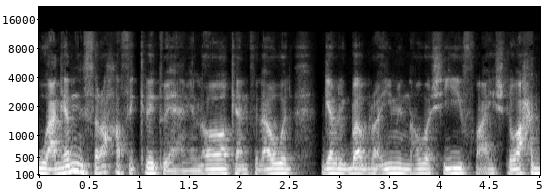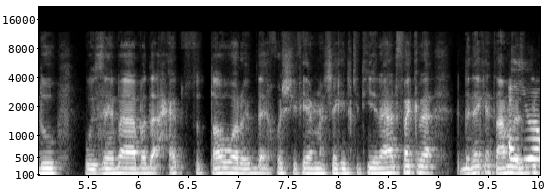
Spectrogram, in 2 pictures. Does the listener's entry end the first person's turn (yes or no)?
yes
